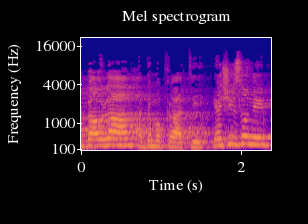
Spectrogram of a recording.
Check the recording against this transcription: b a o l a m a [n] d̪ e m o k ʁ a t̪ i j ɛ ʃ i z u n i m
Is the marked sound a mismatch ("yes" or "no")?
yes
